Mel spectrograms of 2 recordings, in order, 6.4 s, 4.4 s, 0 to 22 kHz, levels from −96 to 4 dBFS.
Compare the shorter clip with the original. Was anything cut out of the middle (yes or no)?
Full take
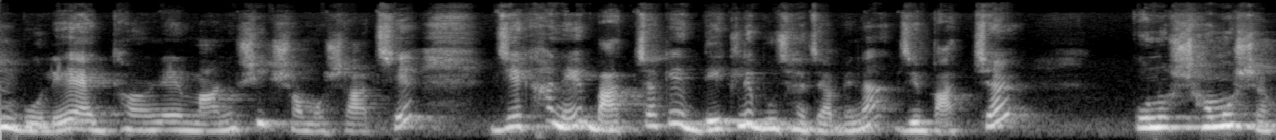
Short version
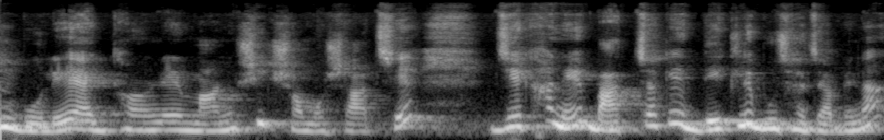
no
